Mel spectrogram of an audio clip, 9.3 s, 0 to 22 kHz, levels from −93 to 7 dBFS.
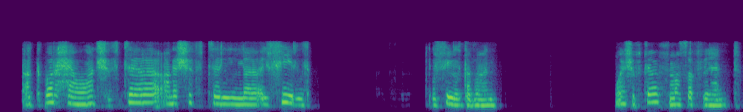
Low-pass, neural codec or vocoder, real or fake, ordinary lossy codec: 5.4 kHz; vocoder, 44.1 kHz, 128 mel bands, Pupu-Vocoder; fake; none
